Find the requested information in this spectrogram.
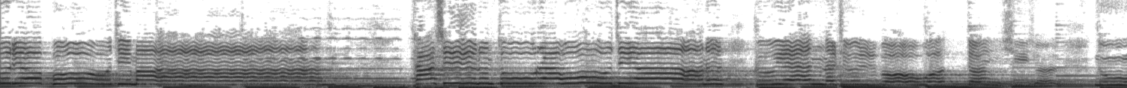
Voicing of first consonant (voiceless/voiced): voiced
